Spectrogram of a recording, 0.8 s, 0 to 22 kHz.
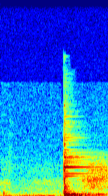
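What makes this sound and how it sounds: A hammer strikes a stacked granite boulder at Ringing Rocks, which rings because of the rock's composition and how the boulders are stacked. Two strikes are heard: the first gives a bell-like ring with a low tone near 200 Hz and bright overtones that fade over about a third of a second, and the second hits just as the clip ends.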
